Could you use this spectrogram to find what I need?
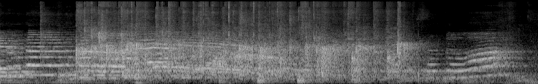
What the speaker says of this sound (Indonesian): tepuk tangan untuk Pak Guru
